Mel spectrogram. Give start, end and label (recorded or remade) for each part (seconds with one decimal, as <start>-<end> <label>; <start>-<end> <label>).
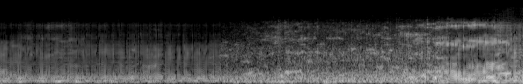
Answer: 0.0-2.2 remade; 2.2-4.4 recorded; 4.4-5.2 remade

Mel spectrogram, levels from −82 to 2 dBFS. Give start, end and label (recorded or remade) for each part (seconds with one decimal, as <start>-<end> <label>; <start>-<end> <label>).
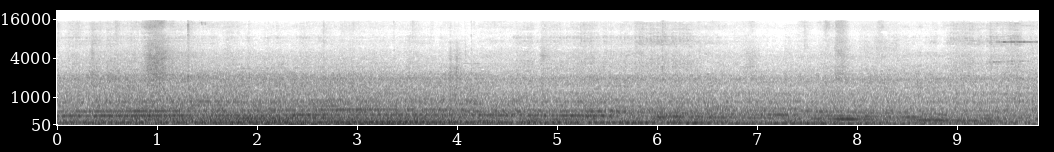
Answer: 0.0-4.3 recorded; 4.3-6.7 remade; 6.7-8.5 recorded; 8.5-9.1 remade; 9.1-9.8 recorded

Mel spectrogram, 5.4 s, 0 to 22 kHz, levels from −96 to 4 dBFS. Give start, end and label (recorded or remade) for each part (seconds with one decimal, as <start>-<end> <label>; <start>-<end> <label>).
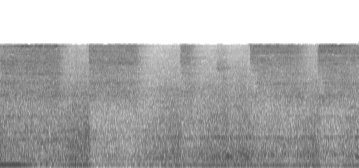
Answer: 0.0-1.7 recorded; 1.7-4.9 remade; 4.9-5.4 recorded

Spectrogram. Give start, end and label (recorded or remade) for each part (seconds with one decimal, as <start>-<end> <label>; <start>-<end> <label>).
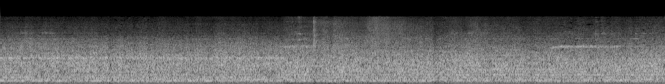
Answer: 0.0-1.1 remade; 1.1-1.6 recorded; 1.6-5.6 remade; 5.6-6.7 recorded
